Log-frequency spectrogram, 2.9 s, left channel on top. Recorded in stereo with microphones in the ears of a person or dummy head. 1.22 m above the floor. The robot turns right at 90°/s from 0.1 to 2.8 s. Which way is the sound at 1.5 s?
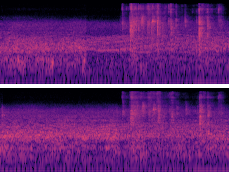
25° left (ahead or behind).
